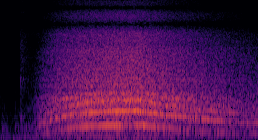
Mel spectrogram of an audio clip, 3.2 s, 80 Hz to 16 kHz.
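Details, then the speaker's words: Factory Five Mk4 Cobra, first power-up of systems before first start. The ECU fast idle output drives the fan relay and is set to switch on past 70% throttle. A whirring tone climbs, holds, then eases. Normal radiator fan operation. "i have the fast idle output connected to the fan relay and i just set it so that if i go past 70 throttle it turns the fan on"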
